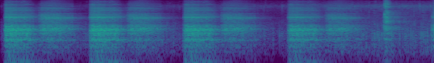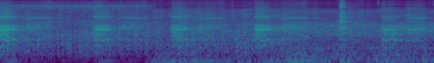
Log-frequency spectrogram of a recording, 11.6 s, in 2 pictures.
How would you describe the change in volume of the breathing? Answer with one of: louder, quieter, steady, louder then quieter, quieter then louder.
quieter.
